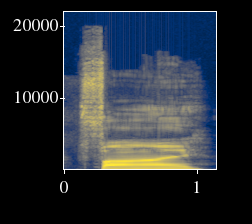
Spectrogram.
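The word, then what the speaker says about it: φ: it and so uh fi is pronounced like the ph sound so it's pronounced like an f f we we of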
